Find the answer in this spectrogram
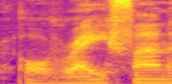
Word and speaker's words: Remphan: Chiun there, and Remphan, or Rayfan as it's sometimes pronounced.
